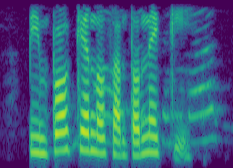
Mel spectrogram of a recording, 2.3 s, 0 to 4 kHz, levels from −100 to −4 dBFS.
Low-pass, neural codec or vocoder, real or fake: 3.6 kHz; none; real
